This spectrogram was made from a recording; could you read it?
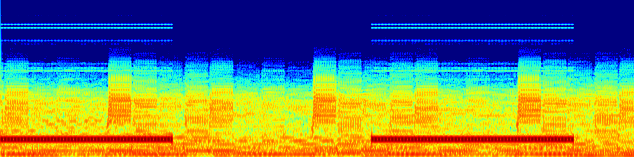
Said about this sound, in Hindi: राजू के बारे में पता करने के लिए उसने फिर से कॉल लगाया।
